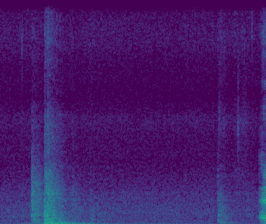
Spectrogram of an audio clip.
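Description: Wooden door being handled: one dull thump early on, then a faint click near the end.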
